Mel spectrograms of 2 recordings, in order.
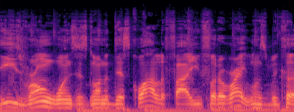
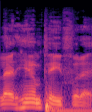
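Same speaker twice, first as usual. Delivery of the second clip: ordinary talk, nothing marked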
